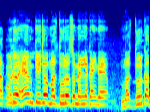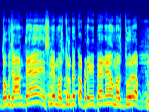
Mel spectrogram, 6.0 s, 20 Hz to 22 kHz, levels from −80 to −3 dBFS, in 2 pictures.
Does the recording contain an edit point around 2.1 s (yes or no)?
yes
